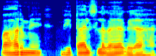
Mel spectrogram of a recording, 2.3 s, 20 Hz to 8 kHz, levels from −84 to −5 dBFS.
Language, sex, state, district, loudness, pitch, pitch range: Hindi, male, Jharkhand, Palamu, -20 LUFS, 100 Hz, 100-105 Hz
